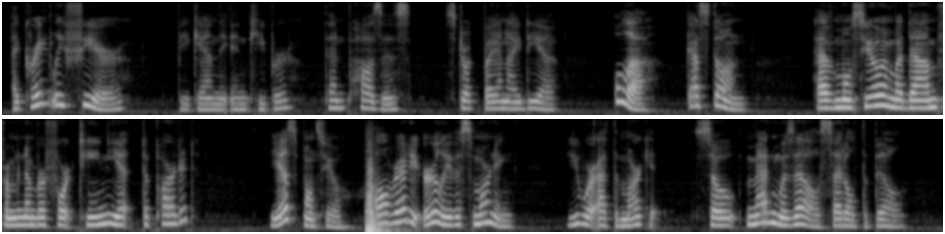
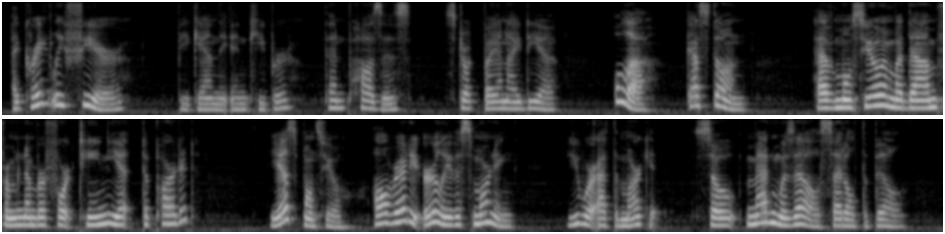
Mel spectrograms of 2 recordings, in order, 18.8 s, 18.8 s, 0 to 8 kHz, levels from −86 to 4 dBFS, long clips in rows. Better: second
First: background sound (Knock); 3 dB below the speech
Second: none

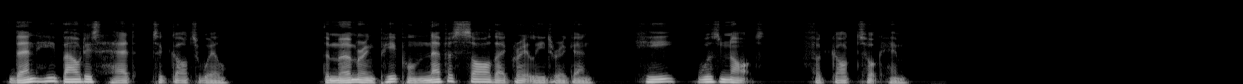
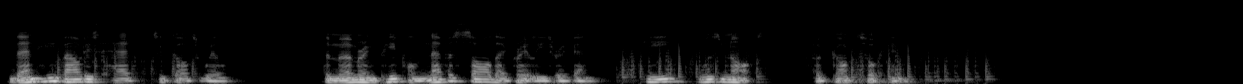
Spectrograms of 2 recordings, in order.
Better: first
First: none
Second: noise reduction (classical method WPE with log-MMSE)

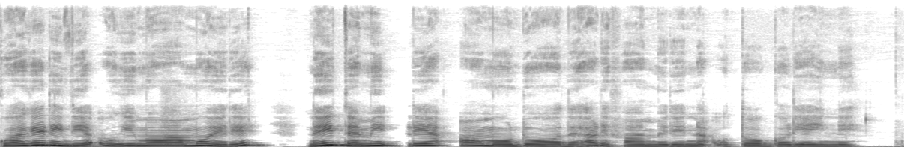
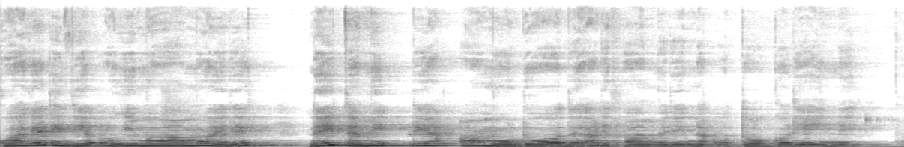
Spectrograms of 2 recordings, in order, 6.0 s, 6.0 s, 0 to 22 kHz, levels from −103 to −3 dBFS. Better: first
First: none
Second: room echo; dies away in 0.8 s

